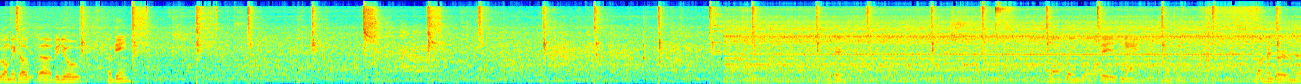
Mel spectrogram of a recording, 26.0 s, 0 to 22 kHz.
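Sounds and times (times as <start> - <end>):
multi-tone hum: 0.0 - 26.0
filling machine clacking: 14.3 - 26.0.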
